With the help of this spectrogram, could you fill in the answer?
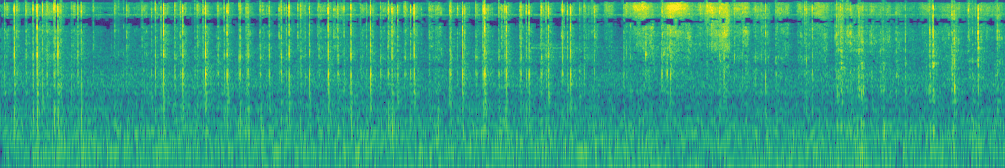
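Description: A hand-sized, hollow green plastic Vaseline lotion bottle, fill level not visible, is held in both hands and tapped with the fingertips and short nails. The result is a steady, rapid stream of soft, clicky taps over a low, hollow body tone that stays at an even, quiet level throughout.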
